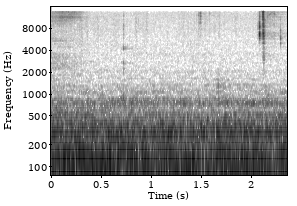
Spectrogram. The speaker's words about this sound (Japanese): 今ね、放送しています。ま車の中で僕の場合は収録している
